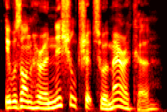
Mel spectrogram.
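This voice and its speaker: Lively-pitched male documentary narrator, dry sound. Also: quick pace, no echo. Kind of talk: scripted narration.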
